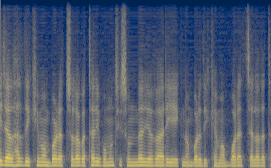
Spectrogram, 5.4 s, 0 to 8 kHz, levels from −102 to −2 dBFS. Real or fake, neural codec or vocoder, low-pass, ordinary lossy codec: fake; codec, 16 kHz, 0.2 kbps, FocalCodec; none; none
